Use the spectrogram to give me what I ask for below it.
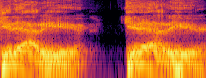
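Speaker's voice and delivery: put-on raspy old smoker's seal voice. Retelling what a seal on the news would say: imitating a seal like an old smoker. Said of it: "eighty years old and has been smoking".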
